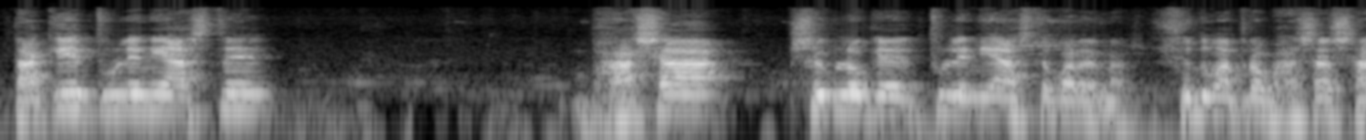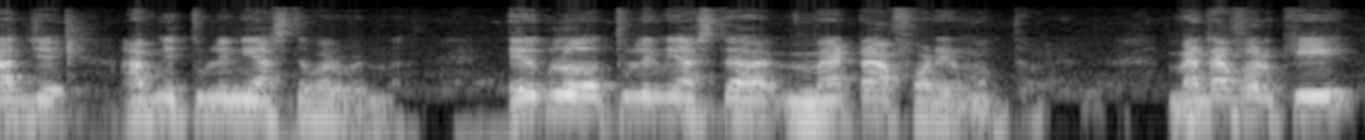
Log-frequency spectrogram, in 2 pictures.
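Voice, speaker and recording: A man's voice: sits high, normal speed, pauses often, pushed and bright. A man, talking in a self-made video monologue, insistent and repetitive, with English phrases mixed in. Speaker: video commentator.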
